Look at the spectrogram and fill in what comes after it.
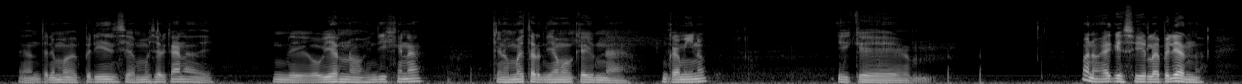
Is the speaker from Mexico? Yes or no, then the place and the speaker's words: no; Fernández Oro, Río Negro, Argentina; soy allá de Fisque. Nacido y criado allá, y bueno, me recibí, vine para acá el año pasado.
